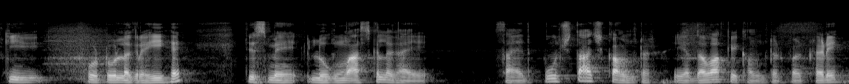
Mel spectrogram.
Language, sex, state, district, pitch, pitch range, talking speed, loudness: Hindi, male, Uttar Pradesh, Varanasi, 100 Hz, 90-110 Hz, 135 wpm, -21 LUFS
